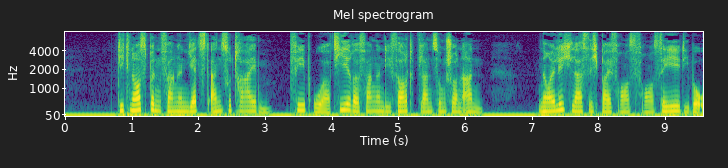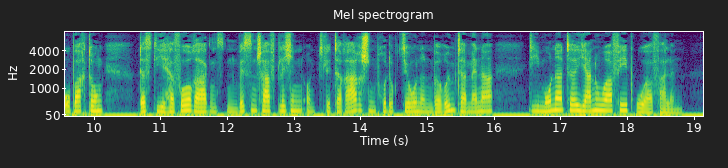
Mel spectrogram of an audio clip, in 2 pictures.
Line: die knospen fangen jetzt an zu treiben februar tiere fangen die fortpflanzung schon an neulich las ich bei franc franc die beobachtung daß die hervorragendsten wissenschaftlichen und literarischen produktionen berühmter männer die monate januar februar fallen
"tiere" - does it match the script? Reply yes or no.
yes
